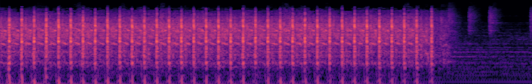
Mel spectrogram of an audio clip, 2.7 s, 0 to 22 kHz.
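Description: Emerbu AK74 gel blaster firing on full auto, a rapid, even burst of about sixteen sharp shots per second, close and loud, running steadily for two seconds before stopping abruptly with a brief mechanical ring.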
